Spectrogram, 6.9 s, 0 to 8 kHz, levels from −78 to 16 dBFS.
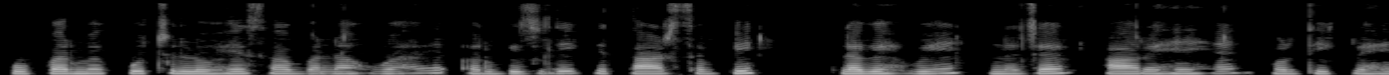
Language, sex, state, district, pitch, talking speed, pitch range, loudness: Hindi, female, Chhattisgarh, Balrampur, 210 Hz, 205 wpm, 205-220 Hz, -23 LUFS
